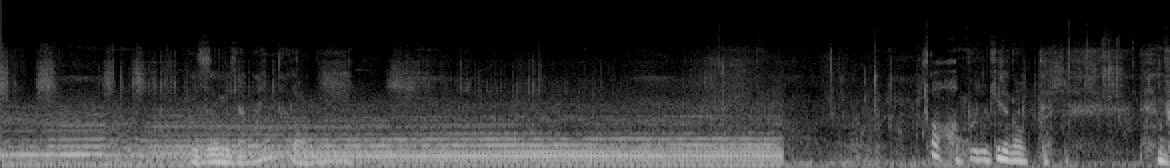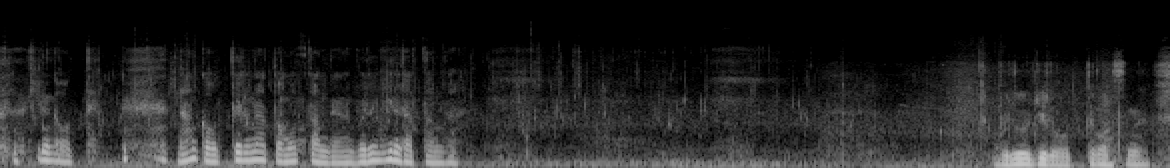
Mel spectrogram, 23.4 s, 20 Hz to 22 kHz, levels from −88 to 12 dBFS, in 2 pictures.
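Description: From 19.90 s to the end at 23.40 s, a section at the wrong speed runs at 0.727 times normal, sounding slow and roughly five semitones deeper. Pitch and tempo drop together, unlike a time-stretch or pitch shift, pointing to a likely clock mismatch.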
